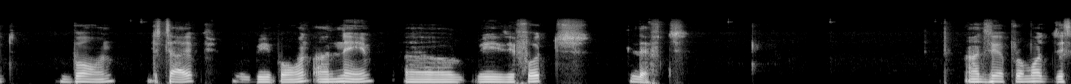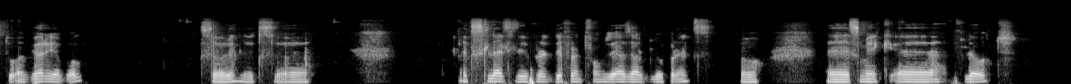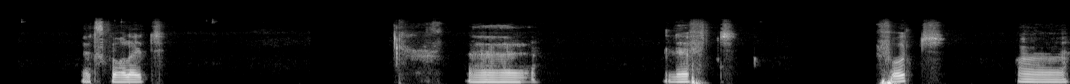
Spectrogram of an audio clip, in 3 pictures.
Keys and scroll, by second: 4.0-5.4 typing, 27.0-30.3 typing, 32.0-32.1 typing.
